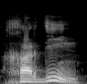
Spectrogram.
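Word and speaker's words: jardín: معلش اتعود عليه خدعه وده بيتنطق دايما بنطق حرف الخاء او صوت حرف الخاء بالظبط في اللغه العربيه مش بتغير ومش بياخد شكل تاني خطا زي كلمه خاردين خاردين يعني حديقه كا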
